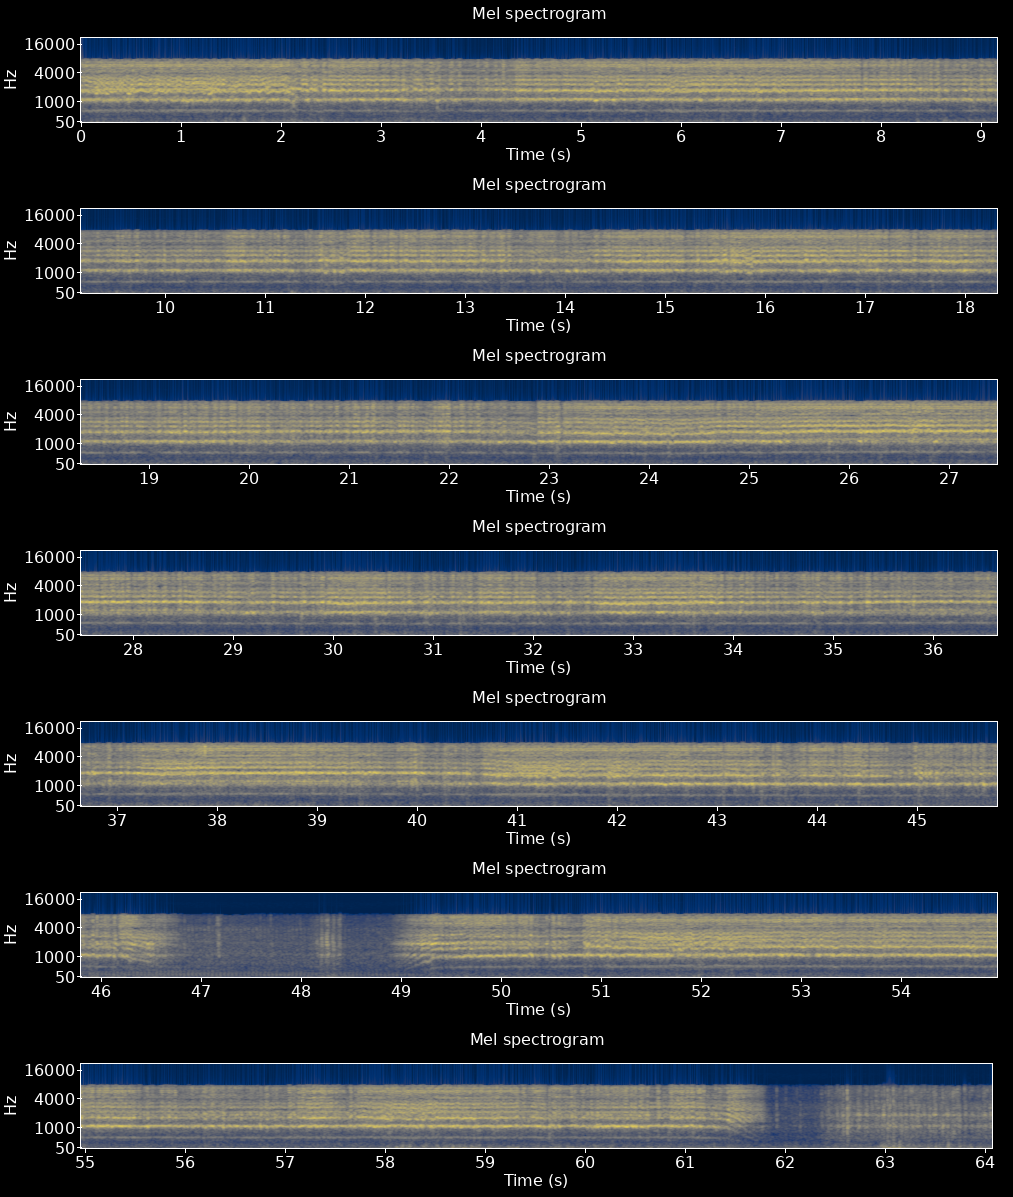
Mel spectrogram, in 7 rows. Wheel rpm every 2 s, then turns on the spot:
150, 150, 150, 150, 150, 150, 150, 150, 150, 150, 150, 150, 150, 160, 160, 150, 150, 160, 160, 160, 150, 140, 140, 30, 70, 140, 140, 140, 140, 140, 90, 20.
46-48 62-64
